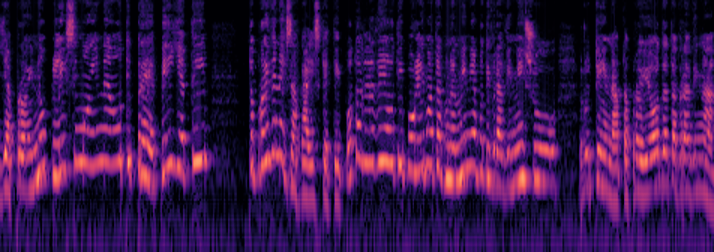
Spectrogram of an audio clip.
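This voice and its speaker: Noticeable background noise is audible as a woman speaks at a moderate pace. Her high voice makes very wide pitch swings. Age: 40s. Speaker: beauty vlogger. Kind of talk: tutorial. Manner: hesitant, many fillers.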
